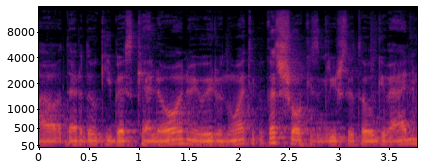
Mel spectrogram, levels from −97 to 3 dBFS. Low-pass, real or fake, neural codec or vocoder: 14.4 kHz; real; none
